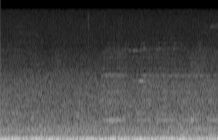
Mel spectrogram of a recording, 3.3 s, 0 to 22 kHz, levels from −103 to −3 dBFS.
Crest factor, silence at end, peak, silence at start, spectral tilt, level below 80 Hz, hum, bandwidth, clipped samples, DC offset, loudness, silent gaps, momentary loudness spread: 10 dB; 0 s; -24 dBFS; 0 s; -7.5 dB/octave; -34 dBFS; none; 10.5 kHz; under 0.1%; under 0.1%; -39 LUFS; none; 2 LU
